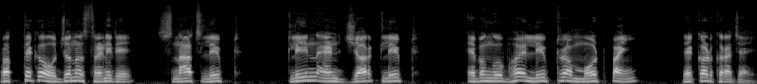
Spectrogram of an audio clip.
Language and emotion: Odia, neutral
